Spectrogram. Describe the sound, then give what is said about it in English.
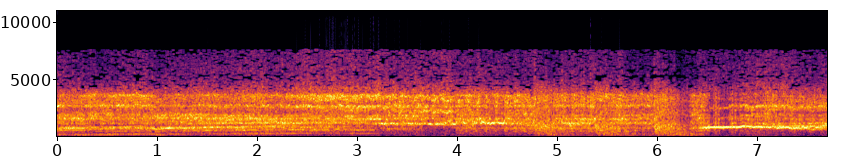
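A car roars along at speed, its engine whining loud, then tires screech in a sharp skid near the end, with a brief thump as it settles. “Speeding toward the same destination is another car.”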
